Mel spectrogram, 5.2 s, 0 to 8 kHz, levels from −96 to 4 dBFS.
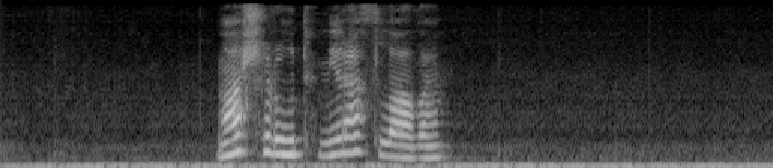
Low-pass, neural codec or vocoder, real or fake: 7.2 kHz; codec, 16 kHz in and 24 kHz out, 1.1 kbps, FireRedTTS-2 codec; fake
